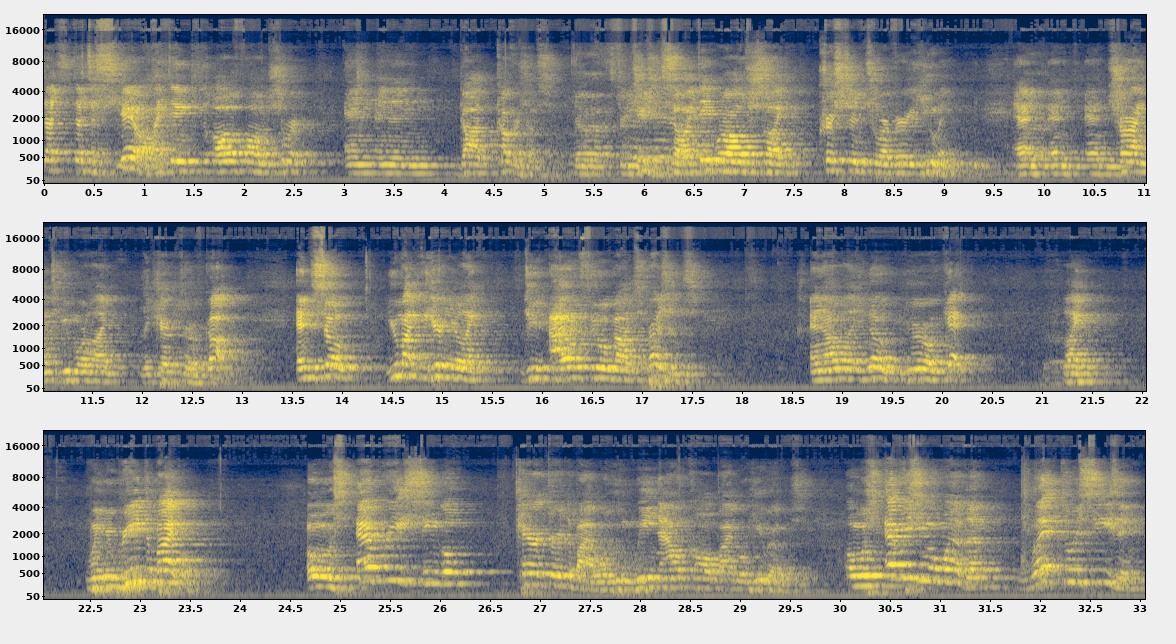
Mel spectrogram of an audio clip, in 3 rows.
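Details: Adult man who lost 80% of his tongue to cancer, with a permanent articulation impairment after partial glossectomy.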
